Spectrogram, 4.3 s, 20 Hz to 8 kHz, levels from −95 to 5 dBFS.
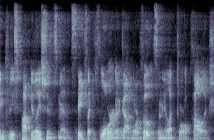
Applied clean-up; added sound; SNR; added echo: neural mask model DeepFilterNet 3.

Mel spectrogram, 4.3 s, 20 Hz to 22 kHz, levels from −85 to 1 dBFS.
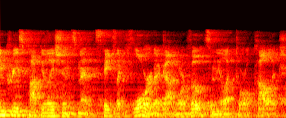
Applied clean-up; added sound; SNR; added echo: neural separator model SepFormer DNS4.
